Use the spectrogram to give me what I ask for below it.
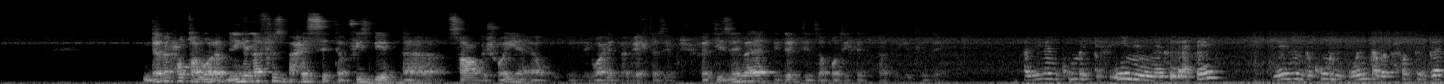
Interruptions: none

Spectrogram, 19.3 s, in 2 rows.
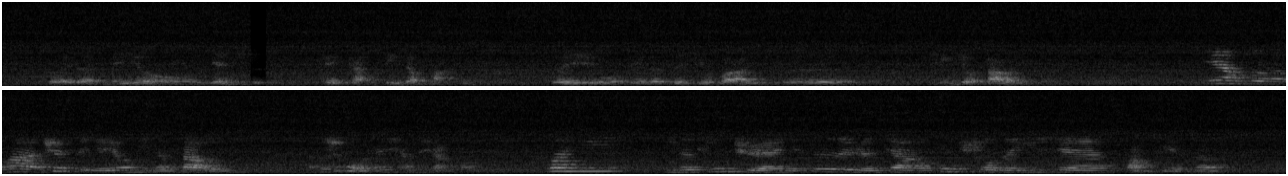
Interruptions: none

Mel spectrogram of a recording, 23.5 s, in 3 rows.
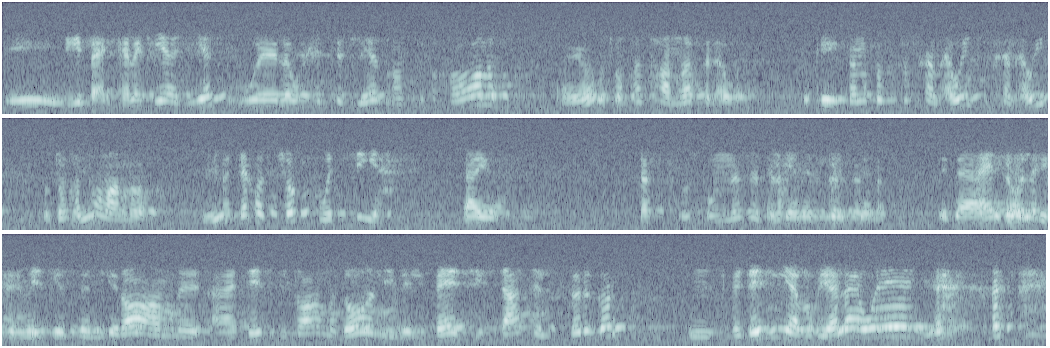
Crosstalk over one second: present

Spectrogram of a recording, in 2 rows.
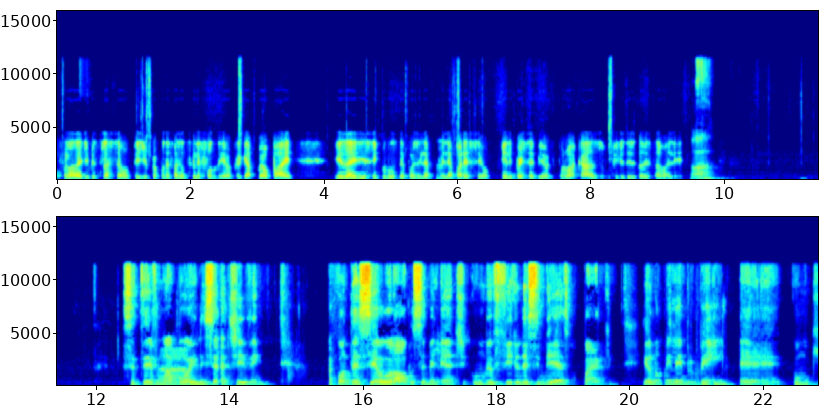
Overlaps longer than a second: none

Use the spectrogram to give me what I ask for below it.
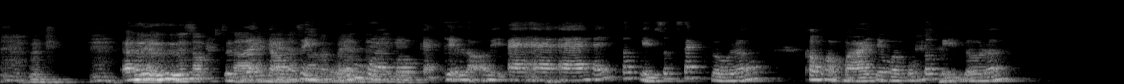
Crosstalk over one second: present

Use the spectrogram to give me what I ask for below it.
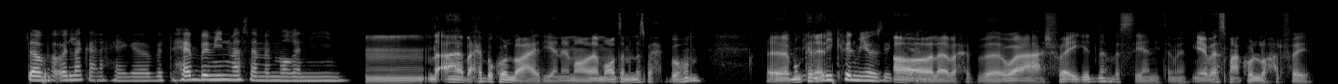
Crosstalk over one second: none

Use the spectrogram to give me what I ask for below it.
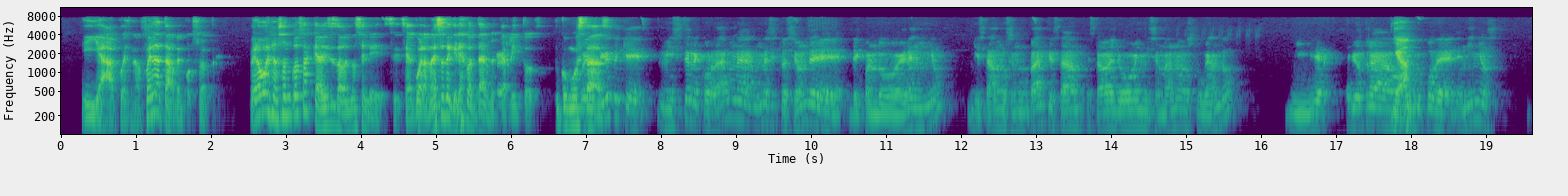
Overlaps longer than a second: none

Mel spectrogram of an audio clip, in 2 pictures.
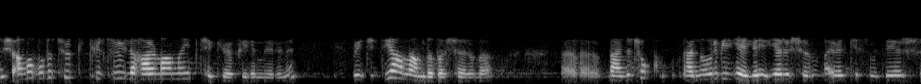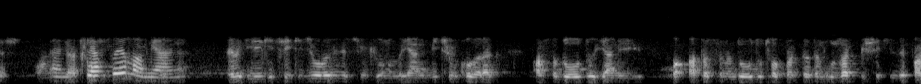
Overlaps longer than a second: present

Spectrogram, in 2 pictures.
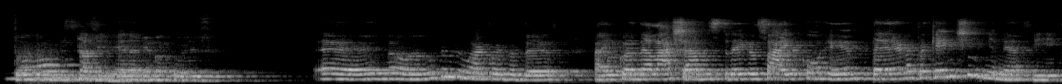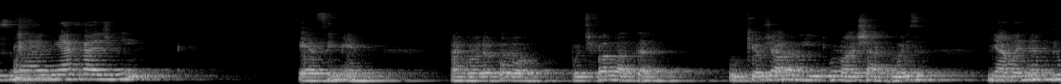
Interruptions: present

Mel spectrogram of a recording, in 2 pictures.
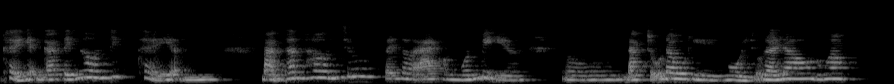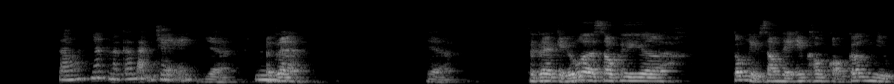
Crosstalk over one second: none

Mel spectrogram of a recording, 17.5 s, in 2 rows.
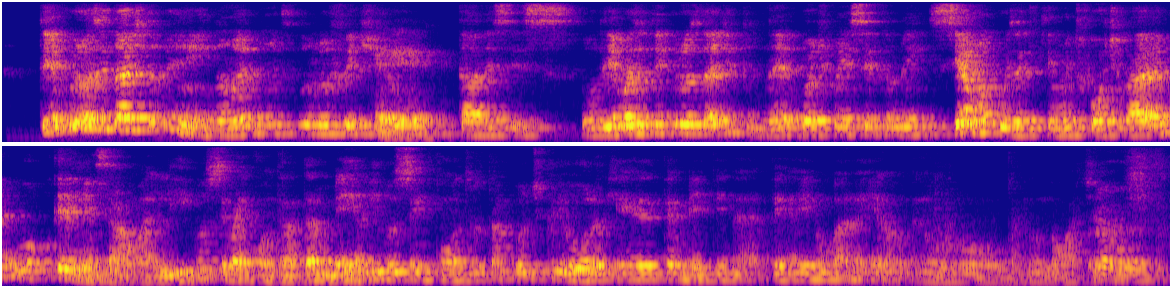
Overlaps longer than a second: none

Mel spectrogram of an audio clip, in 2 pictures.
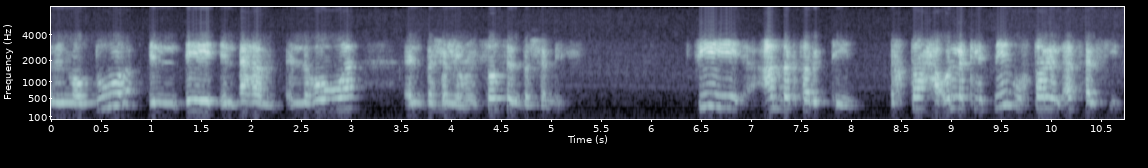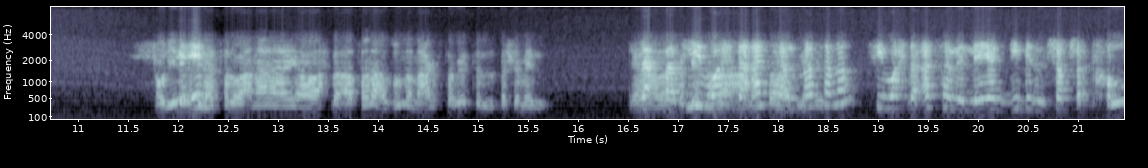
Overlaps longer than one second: present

